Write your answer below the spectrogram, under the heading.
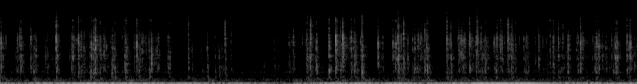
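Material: Plastic.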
